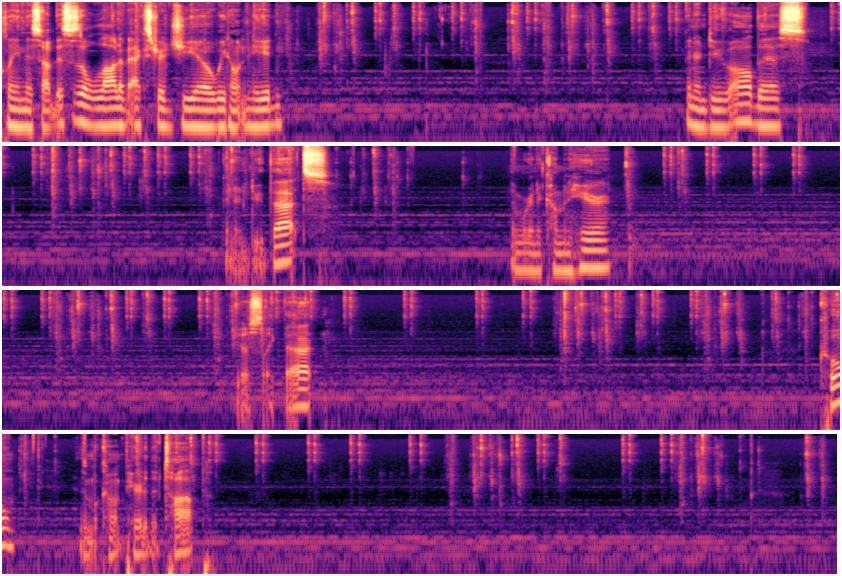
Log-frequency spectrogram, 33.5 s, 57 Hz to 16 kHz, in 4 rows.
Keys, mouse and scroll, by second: 1.1 alt+shift+click, 1.9 ctrl+z, 2.6 ctrl+shift+z, 3.2 ctrl+x, 4.1 alt+shift+click, 5.8 ctrl+x, 7.8 click, 8.7 alt+shift+click, 9.1 ctrl+x, 9.6 click, 10.6 ctrl+x, 11.3 middle click, 11.7 middle click, 12.2 shift+middle click, 12.4 middle click, 15.0 alt+click, 16.3 alt+shift+click, 17.5 ctrl+x, 18.7 click, 19.1 ctrl+x, 19.4 click, 19.8 click, 20.7 click, 21.9 click, 22.5 ctrl+x, 22.9 click, 24.0 ctrl+x, 24.6 shift+middle click, 24.8 middle click, 25.1 shift+middle click, 25.6 middle click, 27.2-29.3 alt+shift+drag, 29.9 ctrl+x, 30.5 alt+click, 31.7 click, 32.3 ctrl+x, 32.5 middle click, 33.1 Tab.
